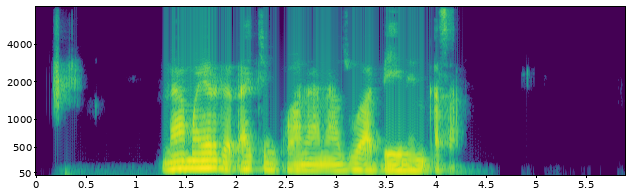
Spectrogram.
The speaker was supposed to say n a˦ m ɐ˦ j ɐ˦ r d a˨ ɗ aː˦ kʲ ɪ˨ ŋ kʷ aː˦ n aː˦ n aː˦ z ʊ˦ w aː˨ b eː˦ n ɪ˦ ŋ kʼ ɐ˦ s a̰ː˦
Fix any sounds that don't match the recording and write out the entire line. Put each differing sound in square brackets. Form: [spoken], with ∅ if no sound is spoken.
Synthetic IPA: n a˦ m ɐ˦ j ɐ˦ r d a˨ ɗ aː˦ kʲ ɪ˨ ŋ kʷ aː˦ n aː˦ n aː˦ z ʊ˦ w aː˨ b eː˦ n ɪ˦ ŋ kʼ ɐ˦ s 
